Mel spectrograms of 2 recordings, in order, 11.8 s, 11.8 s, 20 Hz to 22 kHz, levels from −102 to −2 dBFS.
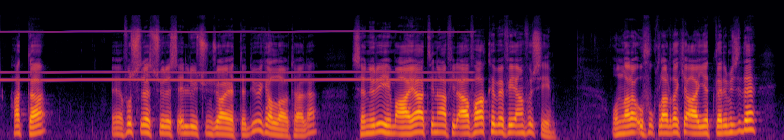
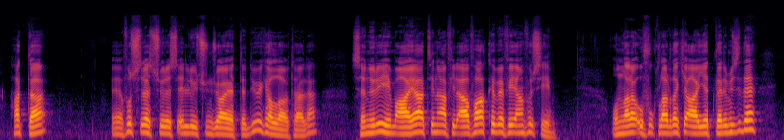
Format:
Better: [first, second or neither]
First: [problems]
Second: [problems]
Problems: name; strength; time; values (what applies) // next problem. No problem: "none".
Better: second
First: high-pitched whine; noticeable; until 7 s; 2.5 kHz, 20 dB below the speech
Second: none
